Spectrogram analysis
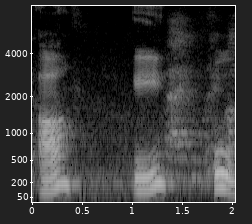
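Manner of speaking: आ, ई, ऊ each said slowly and separately; vowels sounded out. Shown as a demonstration. Teacher drills the class on आ, ई, ऊ. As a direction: sound out the three short vowels one by one. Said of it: "आप देखिए".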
